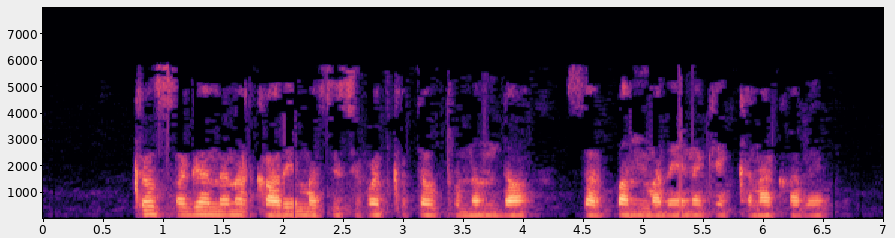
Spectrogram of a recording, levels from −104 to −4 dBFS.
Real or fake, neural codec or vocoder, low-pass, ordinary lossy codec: real; none; 7.2 kHz; MP3, 24 kbps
